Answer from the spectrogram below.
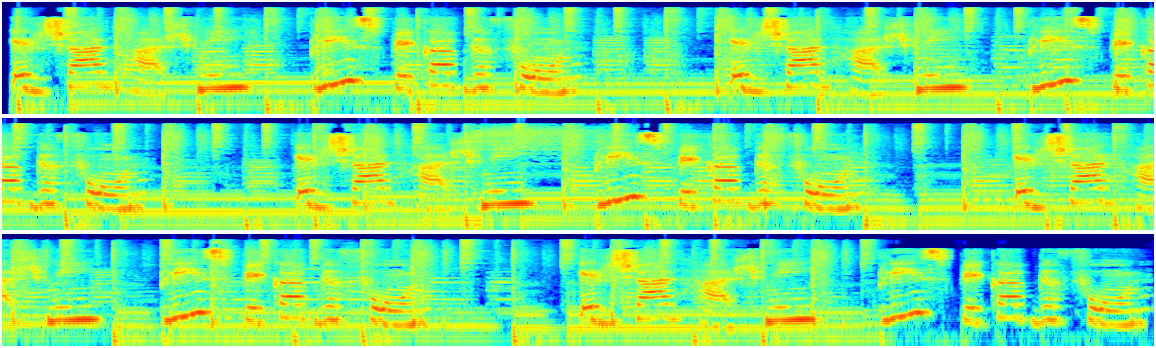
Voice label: pick up the phone saying, Ringtones; Your Name Ringtones A To Z Names

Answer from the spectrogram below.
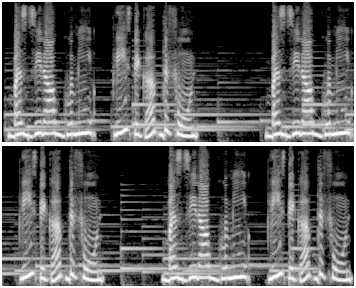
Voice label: pick up phone saying, Ringtones

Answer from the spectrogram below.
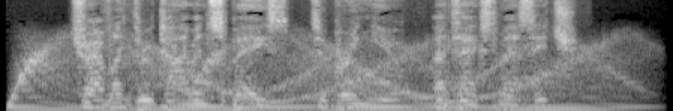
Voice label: Space Text Message, voice; MessageTones Voice

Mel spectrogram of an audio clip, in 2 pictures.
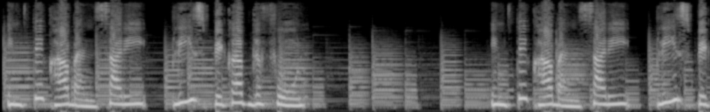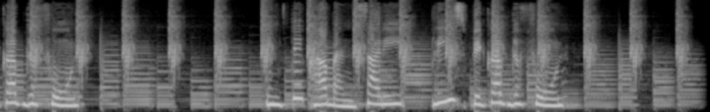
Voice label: pick up phone saying, Ringtones

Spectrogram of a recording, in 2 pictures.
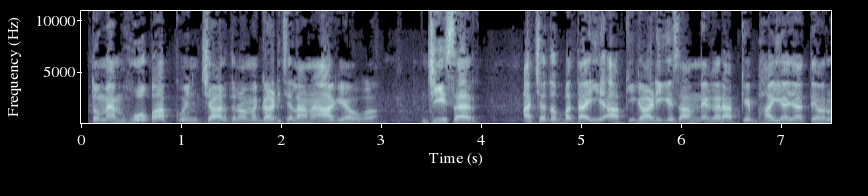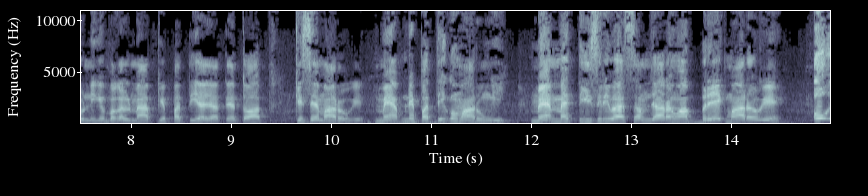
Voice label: Funny Dialogue Ringtone

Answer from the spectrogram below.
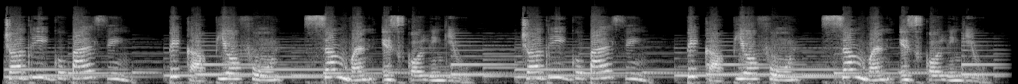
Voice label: pick up your phone someone is calling saying

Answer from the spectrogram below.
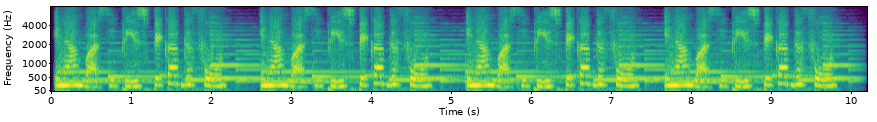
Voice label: pick up the phone saying, Ringtones; Your Name Ringtones A To Z Names

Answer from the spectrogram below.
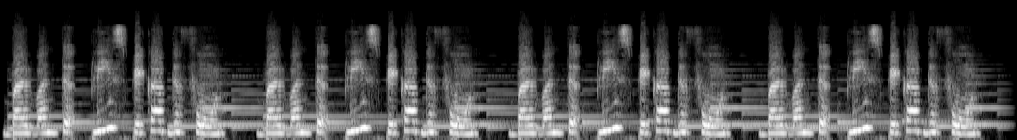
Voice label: pick up the phone saying, Ringtones

